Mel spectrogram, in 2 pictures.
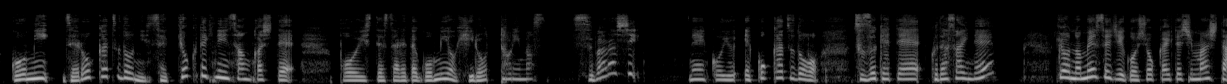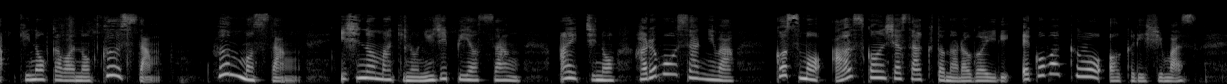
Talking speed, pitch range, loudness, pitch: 330 characters per minute, 190-290 Hz, -30 LUFS, 235 Hz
